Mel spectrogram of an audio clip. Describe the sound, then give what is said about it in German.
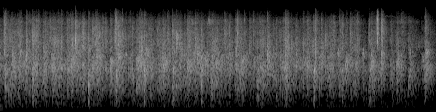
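Sustained audience applause, a dense, steady patter of many hands clapping at an even loudness throughout, with no voices rising above it. “Ich denke, das ist ein Applaus wert, oder?”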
